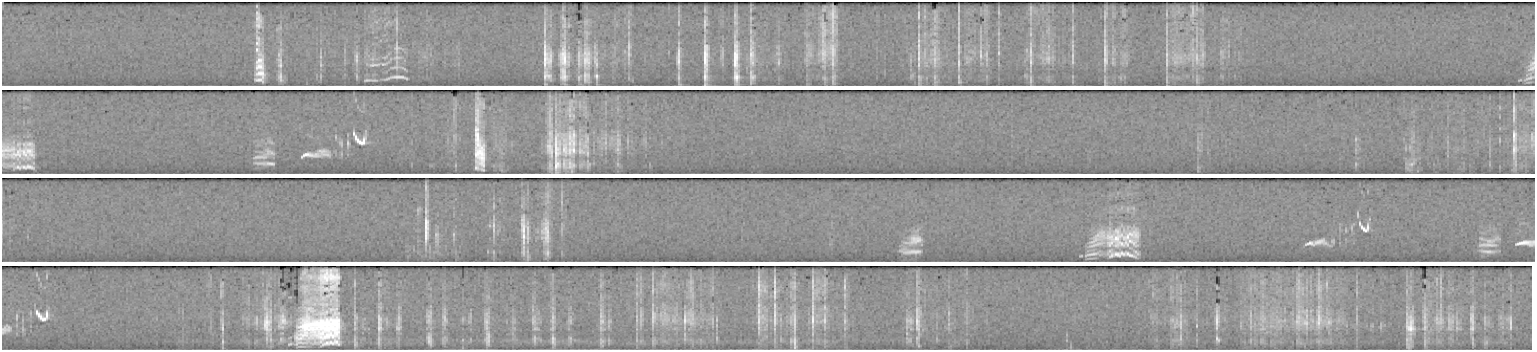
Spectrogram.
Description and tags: Sounds of a starling that has moved in our ventage :D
